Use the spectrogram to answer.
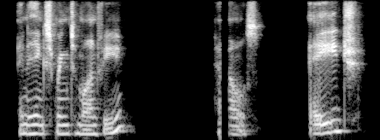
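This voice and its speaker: This woman has an Australian accent and vocal fry. She talks at a moderate pace and medium pitch. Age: 40s. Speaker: fitness business mentor and author. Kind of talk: podcast interview.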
